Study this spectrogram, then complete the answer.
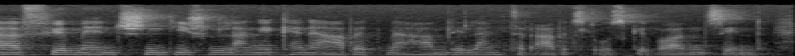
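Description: Both audible room echo and noticeable background noise are present in the recording. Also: woman. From Vienna, Austria (Währing district). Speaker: political candidate, former NGO worker. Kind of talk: interview.

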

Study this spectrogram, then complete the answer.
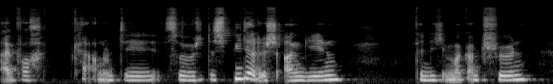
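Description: A woman speaks at a medium pitch with fairly even intonation. Hers is an unremarkable speaking voice. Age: 20s. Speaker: sustainability activist. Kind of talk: casual chat.

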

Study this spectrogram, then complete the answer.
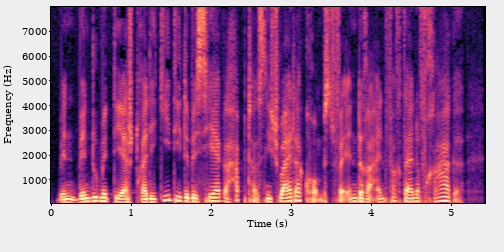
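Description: A man talks at a fairly quick pace with hardly any pauses, his pitch medium with ordinary variation. The tone is dark and mellow, and the sound is dry and close with no echo. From Saarland, Germany. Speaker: motivational trainer. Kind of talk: interview.

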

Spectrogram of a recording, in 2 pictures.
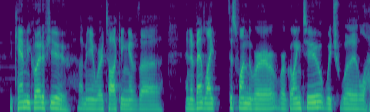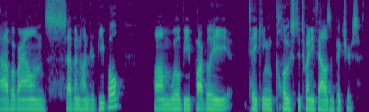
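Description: In a very clean recording with a silent background, a man with a Canadian accent speaks at a fairly slow pace in a medium pitch with monotone, flat intonation. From Rome, Italy (Canadian family). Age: 50s. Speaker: bike tour company founder. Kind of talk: interview. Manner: hesitant, many fillers.

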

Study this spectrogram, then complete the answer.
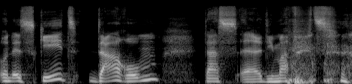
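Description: The man's intonation is lively. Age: 20s. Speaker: new podcast co-host. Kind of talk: casual chat.

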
